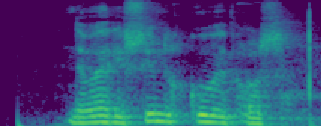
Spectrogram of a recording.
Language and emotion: Russian, neutral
